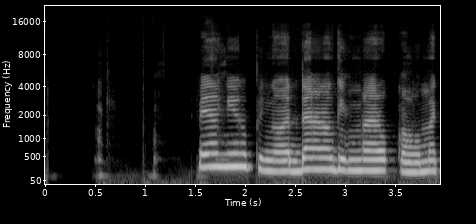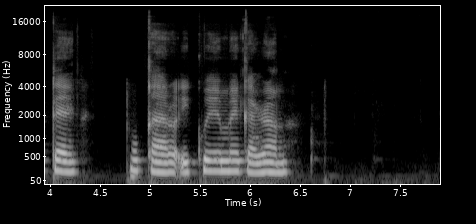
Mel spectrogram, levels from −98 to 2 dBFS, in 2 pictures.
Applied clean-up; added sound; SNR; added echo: neural mask model DeepFilterNet 3.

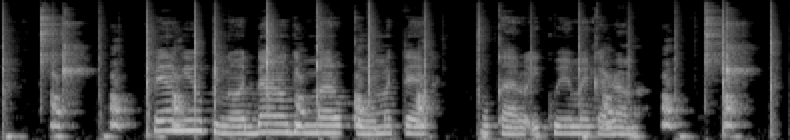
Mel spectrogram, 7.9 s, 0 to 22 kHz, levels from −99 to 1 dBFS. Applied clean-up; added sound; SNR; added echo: classical method Wiener filter.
